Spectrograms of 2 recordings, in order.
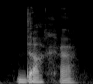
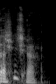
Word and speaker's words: дача: Dacha. – Not quite. – Dasha? – Ч, yes, the дача. – Дача. It's the word дача. And you do spell it in Russian with the letter ч.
